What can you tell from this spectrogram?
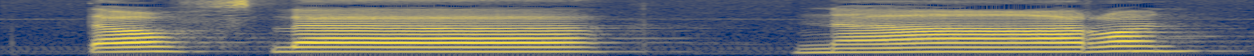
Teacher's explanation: تا کو موٹا نہیں پڑھیں گے، صاد کو موٹا پڑھیں گے اور لام کو بھی یہاں پہ موٹا نہیں پڑھیں گے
